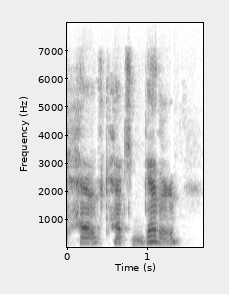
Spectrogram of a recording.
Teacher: One of the most striking features of the Ozark pronunciation is the disconcerting fashion in which the vowels are shifted about. He describes the A sound in the words have, catch, and gather and how they are pronounced with a short E. They sound more like have, catch, and gather.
